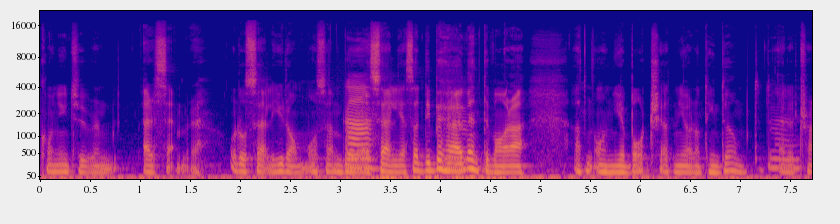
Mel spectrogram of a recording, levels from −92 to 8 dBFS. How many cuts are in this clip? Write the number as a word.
one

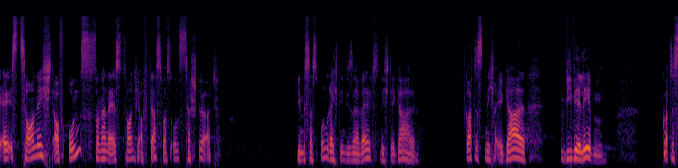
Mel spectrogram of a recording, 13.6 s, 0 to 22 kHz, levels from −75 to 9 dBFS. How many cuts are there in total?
two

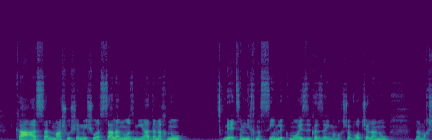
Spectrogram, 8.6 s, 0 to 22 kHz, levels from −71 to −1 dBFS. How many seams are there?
one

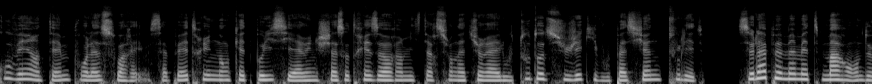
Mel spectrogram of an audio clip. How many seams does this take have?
one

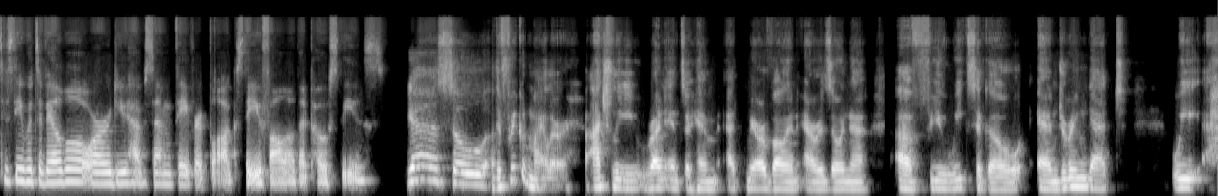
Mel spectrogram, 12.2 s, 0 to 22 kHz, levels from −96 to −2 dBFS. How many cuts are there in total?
one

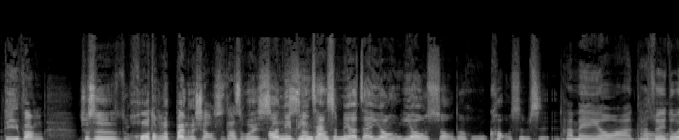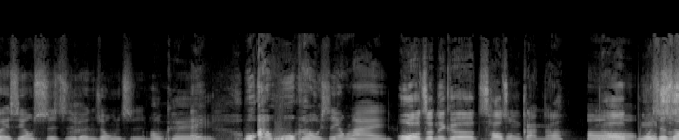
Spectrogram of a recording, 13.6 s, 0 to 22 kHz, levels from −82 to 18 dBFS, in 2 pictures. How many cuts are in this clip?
one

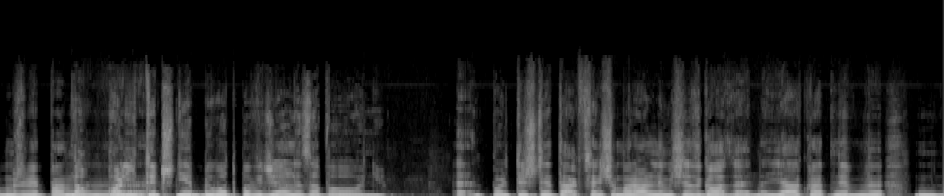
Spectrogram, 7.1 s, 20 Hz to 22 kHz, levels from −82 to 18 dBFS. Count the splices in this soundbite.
zero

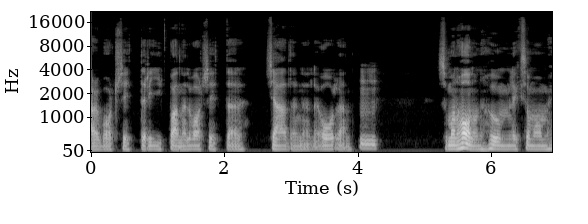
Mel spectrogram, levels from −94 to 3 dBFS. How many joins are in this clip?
zero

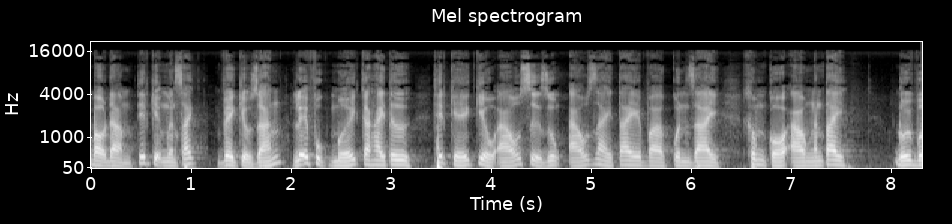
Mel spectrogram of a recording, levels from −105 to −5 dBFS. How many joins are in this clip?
two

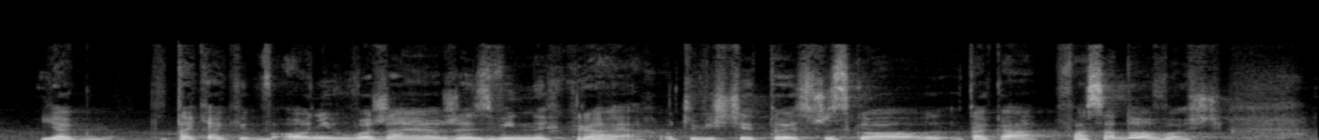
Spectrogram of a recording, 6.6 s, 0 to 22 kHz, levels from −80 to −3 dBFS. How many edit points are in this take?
zero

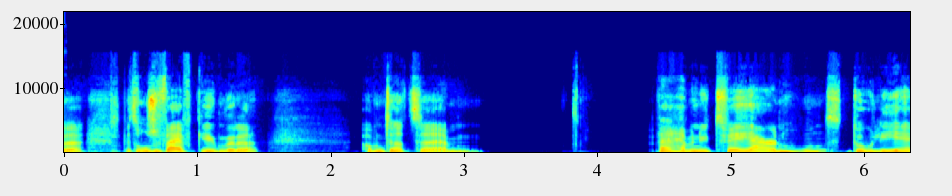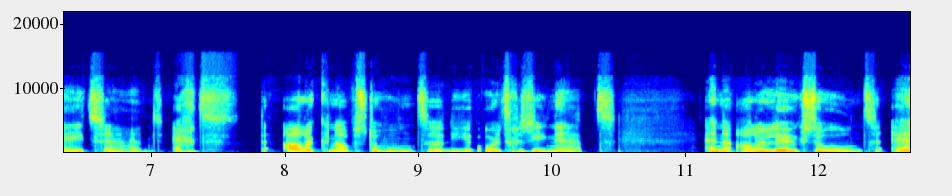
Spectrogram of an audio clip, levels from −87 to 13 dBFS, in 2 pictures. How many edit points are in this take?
zero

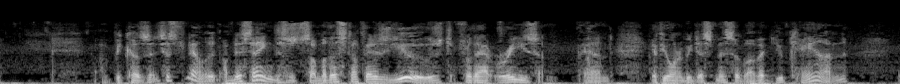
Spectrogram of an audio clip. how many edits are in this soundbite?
zero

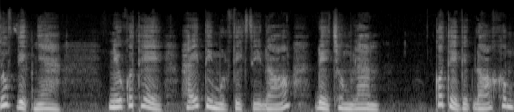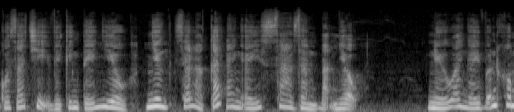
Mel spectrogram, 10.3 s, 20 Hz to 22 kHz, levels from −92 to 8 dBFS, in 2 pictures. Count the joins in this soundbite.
two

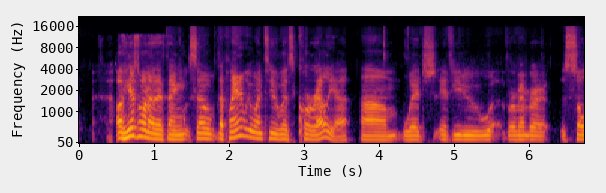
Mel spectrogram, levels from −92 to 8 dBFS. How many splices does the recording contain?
one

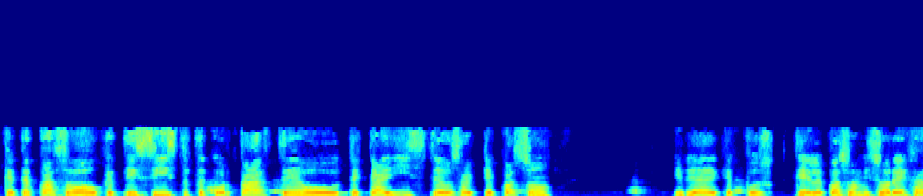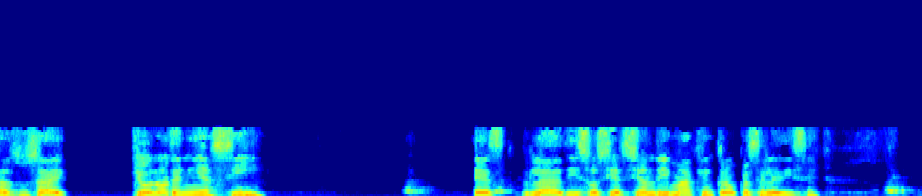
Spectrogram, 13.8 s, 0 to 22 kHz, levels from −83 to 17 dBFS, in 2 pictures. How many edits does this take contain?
three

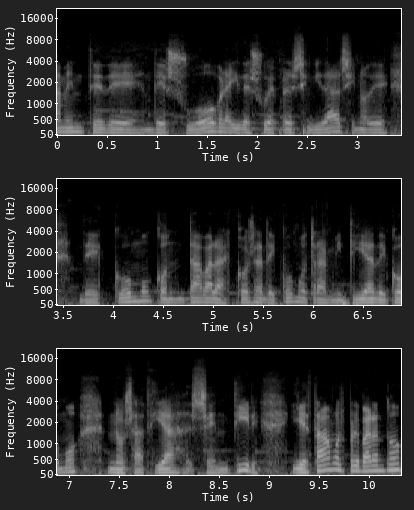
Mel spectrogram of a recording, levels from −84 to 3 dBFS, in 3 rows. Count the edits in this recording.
zero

